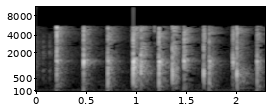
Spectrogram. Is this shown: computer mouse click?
no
